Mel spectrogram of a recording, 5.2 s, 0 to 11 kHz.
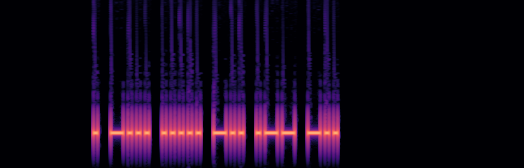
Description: Morse code, heard as a keyed tone, about 28 wpm, 700 Hz. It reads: EB5DWD
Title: DXCC-100 Call Signs - 6 Characters - Repeated 3x - 28wpm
